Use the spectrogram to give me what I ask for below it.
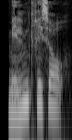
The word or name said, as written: mellemkrigsår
